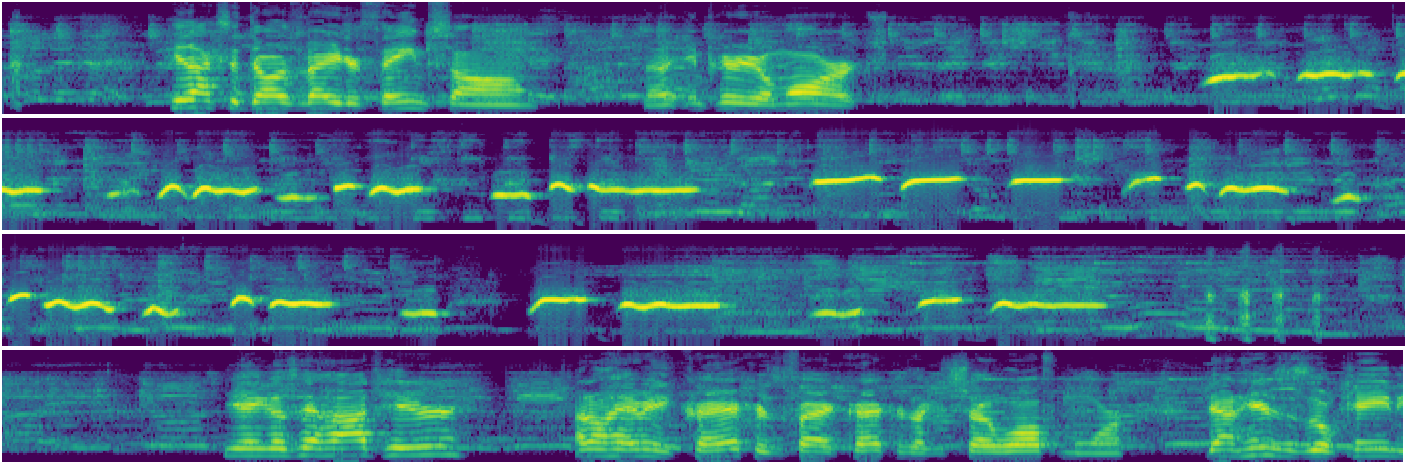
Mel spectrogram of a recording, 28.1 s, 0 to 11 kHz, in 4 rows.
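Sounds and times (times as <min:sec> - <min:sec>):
soft music: 0:00.0 - 0:28.0
cockatiel whistling: 0:06.0 - 0:10.5, 0:11.1 - 0:19.6.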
